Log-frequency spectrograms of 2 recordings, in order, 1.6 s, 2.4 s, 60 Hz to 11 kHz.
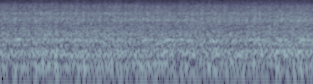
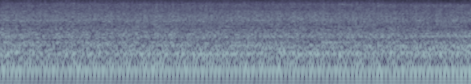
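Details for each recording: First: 2010 Subaru Impreza flat-four, 150k miles, engine recently rebuilt with new head gaskets, misfire code for cylinder one: pulling cylinder three's plug wire makes the idle uneven and heavier with a lumpy, dropping beat and shaking, confirming that cylinder fires. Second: 2010 Subaru Impreza, 150k miles, engine rebuilt with new head gaskets, that then threw a cylinder-one misfire code: after coil, plug and injector diagnosis it idles smoothly with a steady low hum and no stumble; normal idle.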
